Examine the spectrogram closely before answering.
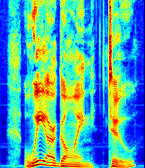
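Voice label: "we are going to", English, male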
